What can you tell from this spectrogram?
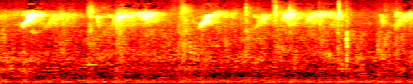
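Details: Baby monkey, described as too small, crying in shrill upward-sliding squeals roughly every two to three seconds, irregularly spaced, against quiet low-frequency background noise.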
